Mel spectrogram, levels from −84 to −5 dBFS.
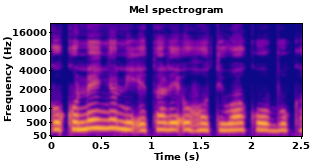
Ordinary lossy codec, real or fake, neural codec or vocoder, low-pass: none; real; none; none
